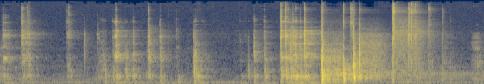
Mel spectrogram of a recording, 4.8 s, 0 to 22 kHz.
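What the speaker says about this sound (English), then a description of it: "The little bolt handle comes out. The bolt is now free." Bolt handle being pulled out of a Ruger 44 carbine: a close series of small metallic clicks, ticks and creaks, with a denser burst of scraping and rattling toward the end and no voices.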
